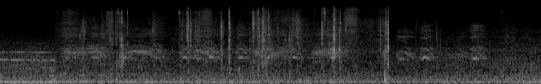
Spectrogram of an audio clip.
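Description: A series of short, harsh bird calls.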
